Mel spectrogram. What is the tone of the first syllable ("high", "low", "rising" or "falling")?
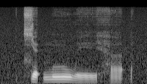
high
